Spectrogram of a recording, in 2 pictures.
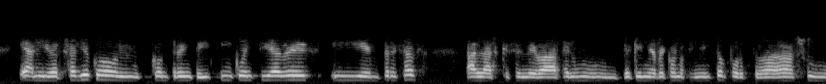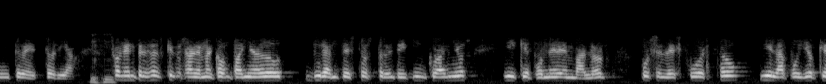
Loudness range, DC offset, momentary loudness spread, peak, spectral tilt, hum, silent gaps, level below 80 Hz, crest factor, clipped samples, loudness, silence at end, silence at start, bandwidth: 3 LU; under 0.1%; 7 LU; -4 dBFS; -4.5 dB/octave; none; none; -68 dBFS; 16 dB; under 0.1%; -21 LUFS; 0 s; 0.2 s; 3.7 kHz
